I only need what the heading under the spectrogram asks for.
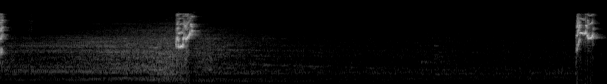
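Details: Rosy-faced lovebirds kept indoors in a city setting, calling fairly often; two loud, harsh, screechy chirps four seconds apart, with a fading hiss of passing traffic after the first and silence between.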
